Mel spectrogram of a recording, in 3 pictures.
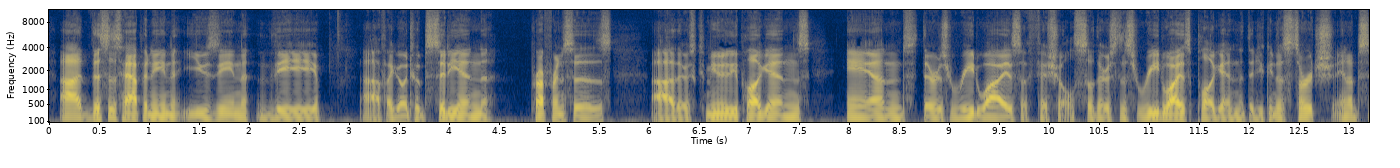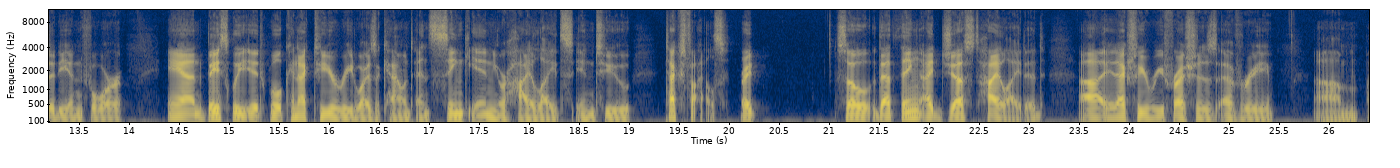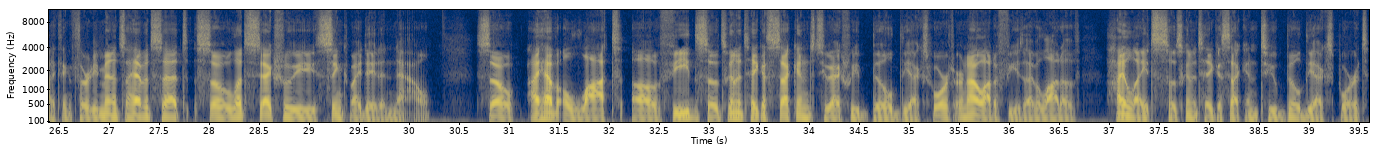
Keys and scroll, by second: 3.1 super+,, 27.1 super+p, 29.4 Return.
